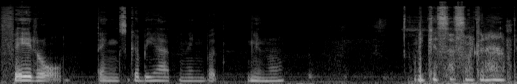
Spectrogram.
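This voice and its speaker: Over noticeable background noise, a woman with a fairly low voice speaks at a moderate pace with fairly even intonation and long, frequent pauses. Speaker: gamer podcast co-host. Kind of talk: casual chat. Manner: loud.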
